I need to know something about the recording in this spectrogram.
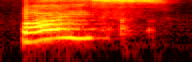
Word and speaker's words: pais: Mas antes de eu mostrar, existe uma diferença da pronúncia entre pais e país? Sim. Sim. Falem a primeira. Pais. Paz. Pais. Falem a segunda. País. País. Olha a diferença, hein, gente?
